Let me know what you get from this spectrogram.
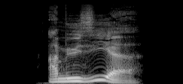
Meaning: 1. singular imperative of amüsieren 2. first-person singular present of amüsieren
- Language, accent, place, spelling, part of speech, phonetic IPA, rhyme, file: German, Germany, Berlin, amüsier, verb, [amyˈziːɐ̯], -iːɐ̯, De-amüsier.ogg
